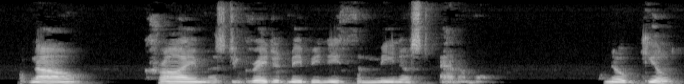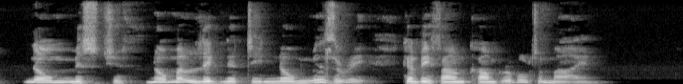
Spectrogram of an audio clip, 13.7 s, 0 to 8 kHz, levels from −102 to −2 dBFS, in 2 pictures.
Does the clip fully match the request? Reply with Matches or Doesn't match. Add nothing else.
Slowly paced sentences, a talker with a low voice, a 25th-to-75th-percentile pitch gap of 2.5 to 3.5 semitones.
Matches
